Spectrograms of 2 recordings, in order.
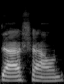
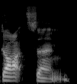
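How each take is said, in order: First: It starts with 'dash' and ends with 'hound'. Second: It starts with 'dot' and ends with 'son'. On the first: "I've always pronounced it Dash Hound" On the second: "that's Dotson"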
